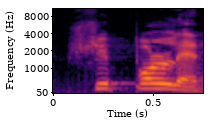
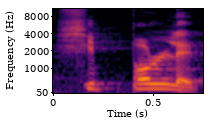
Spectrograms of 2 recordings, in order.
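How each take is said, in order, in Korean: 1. 이 단어는 'sh' 소리로 시작해요. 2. 이 단어는 's' 소리로 시작해요. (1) "쉽볼렛 해봐라" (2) "쉬 발음이 안 돼서"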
